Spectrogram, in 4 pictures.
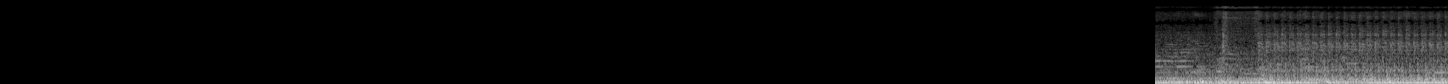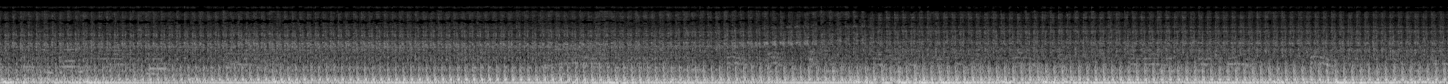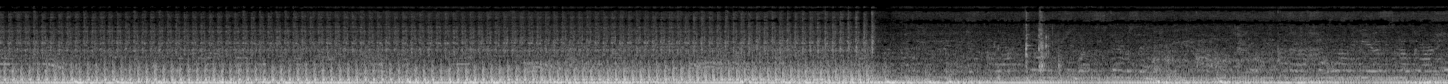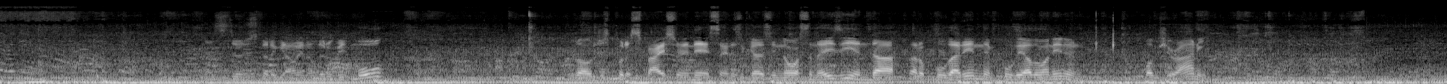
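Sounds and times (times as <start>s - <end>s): machine drone with low hum: 11.6s - 57.9s.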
